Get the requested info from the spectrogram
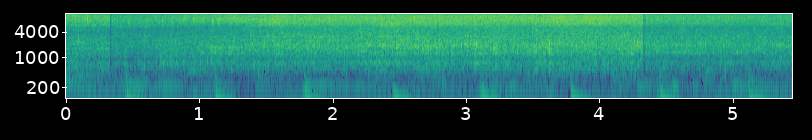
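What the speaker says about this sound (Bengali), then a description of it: "তিরিশ সেকেন্ডের মতন আদাটাকে ভেজে নিয়েছি" Ginger paste sizzles loudly in hot oil with asafoetida and whole spices, a constant close frying hiss with a regular low scraping stir every second or so.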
